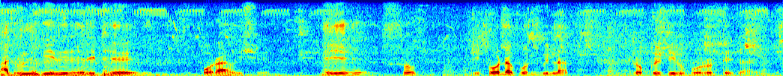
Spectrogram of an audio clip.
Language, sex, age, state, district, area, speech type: Assamese, male, 45-60, Assam, Barpeta, rural, spontaneous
